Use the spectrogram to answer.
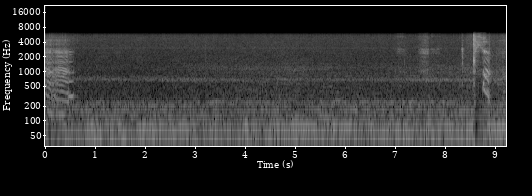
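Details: A single sharp sneeze burst near the end, after a brief voiced cry and steady room noise: sneezing.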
